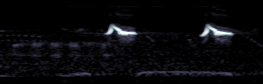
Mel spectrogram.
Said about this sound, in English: The birds on the Ashdown Forest, while often quite difficult to see, are really a special lot. The heathland that we have here has a rather different set of birds, which I just find fascinating.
